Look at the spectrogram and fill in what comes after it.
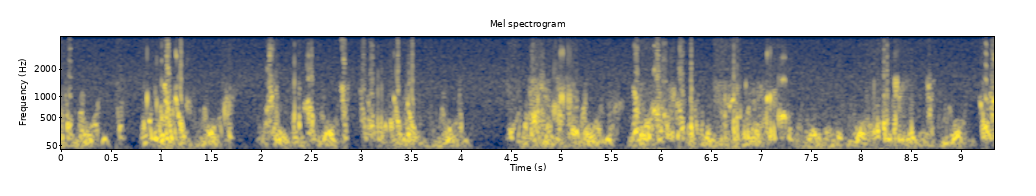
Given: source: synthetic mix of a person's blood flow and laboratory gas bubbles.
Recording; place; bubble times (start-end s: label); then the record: Doppler ultrasound of blood flow; precordium
0.00-0.14 s: bubbles
0.55-0.68 s: bubbles
0.79-1.32 s: bubbles
1.61-1.76 s: bubbles
2.04-2.19 s: bubbles
2.29-2.58 s: bubbles
2.79-2.88 s: bubbles
2.97-3.59 s: bubbles
3.96-4.04 s: bubbles
4.45-4.60 s: bubbles
4.67-5.21 s: bubbles
5.46-5.63 s: bubbles
5.71-6.38 s: bubbles
6.52-7.33 s: bubbles
7.75-7.83 s: bubbles
8.04-8.55 s: bubbles
8.65-8.74 s: bubbles
9.15-9.34 s: bubbles
From the record:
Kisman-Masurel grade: 343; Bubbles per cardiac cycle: rolling drumbeat, 9 or more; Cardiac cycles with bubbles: 100%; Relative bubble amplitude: loud (0.450 to 0.775); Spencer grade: 3 (all of the cardiac periods contain showers or single bubble signals, but not dominating or overriding the cardiac motion signals); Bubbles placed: only in the low amplitude regions of the cardiac cycle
